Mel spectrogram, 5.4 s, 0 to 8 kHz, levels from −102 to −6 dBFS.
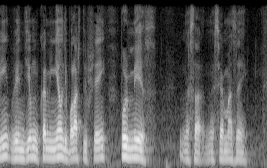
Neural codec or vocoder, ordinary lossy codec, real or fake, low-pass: none; none; real; 7.2 kHz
